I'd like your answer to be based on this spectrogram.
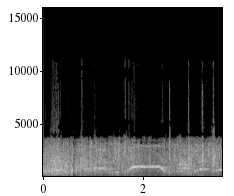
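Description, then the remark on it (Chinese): Steady, dense applause from an audience, cheering on someone going to the toilet, fills the whole stretch at a fairly loud, even level, with a few voices calling out over the clapping. “来，掌声鼓励一下，嗯，去。”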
